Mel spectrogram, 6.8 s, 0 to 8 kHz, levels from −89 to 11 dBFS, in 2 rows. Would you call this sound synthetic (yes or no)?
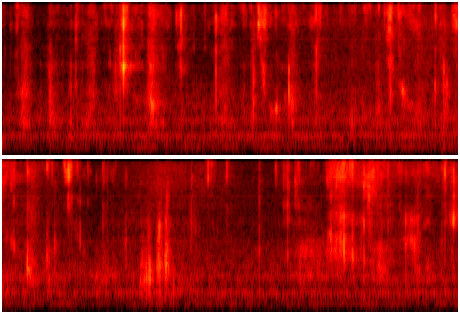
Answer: yes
